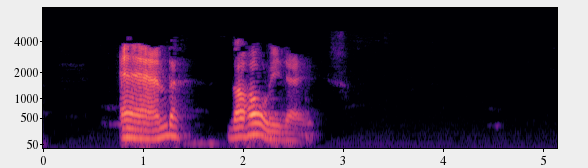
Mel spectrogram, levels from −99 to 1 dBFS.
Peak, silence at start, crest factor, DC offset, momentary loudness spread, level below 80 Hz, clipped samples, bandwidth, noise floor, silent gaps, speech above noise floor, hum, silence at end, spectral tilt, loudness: -4 dBFS; 0.75 s; 26 dB; under 0.1%; 18 LU; -64 dBFS; under 0.1%; 4.6 kHz; -85 dBFS; none; 57 dB; none; 2.5 s; -9 dB/octave; -26 LUFS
